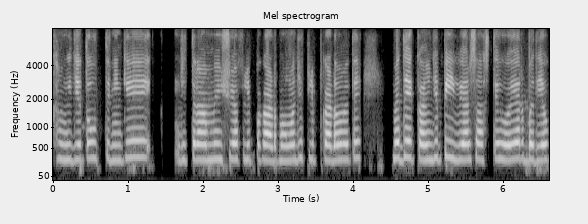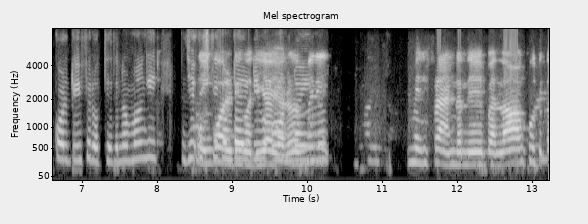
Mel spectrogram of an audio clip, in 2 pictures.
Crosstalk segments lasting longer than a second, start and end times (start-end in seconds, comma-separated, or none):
8.6-10.3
